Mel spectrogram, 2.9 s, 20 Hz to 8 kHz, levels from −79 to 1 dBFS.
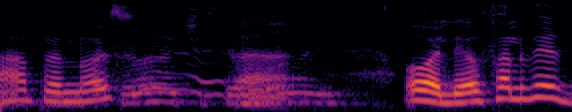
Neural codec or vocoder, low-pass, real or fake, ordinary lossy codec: none; 7.2 kHz; real; none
